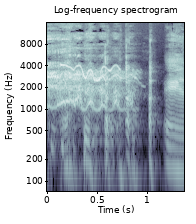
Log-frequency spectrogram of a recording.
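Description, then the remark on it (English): A man's voice imitates a horse whinny, a loud, wavering, high-pitched neigh that quivers rapidly, then breaks off briefly before a final nasal, buzzing burst. “Means I'm a horse.”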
